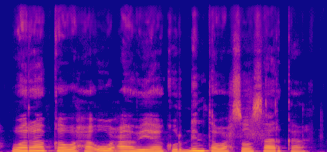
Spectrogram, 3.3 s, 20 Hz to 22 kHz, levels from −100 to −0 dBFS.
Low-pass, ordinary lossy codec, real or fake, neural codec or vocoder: none; none; fake; vocoder, 44.1 kHz, 128 mel bands every 512 samples, BigVGAN v2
